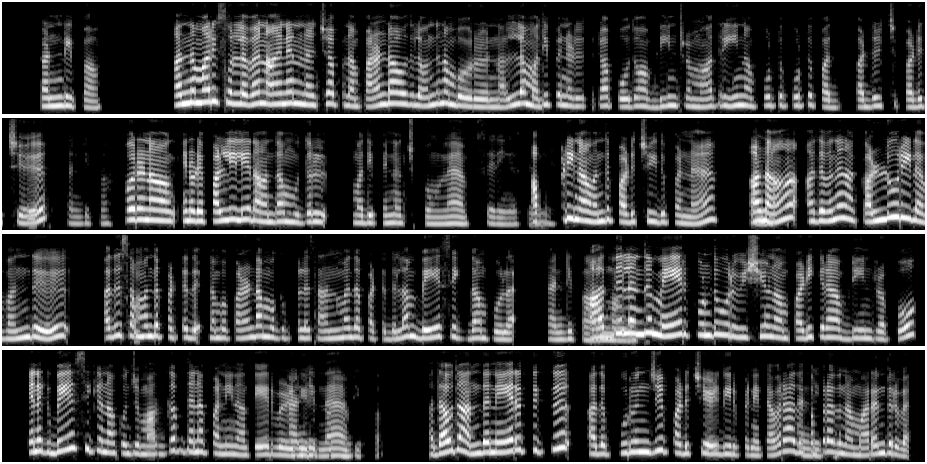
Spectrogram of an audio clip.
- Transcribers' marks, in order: in English: "பேசிக்"; in English: "பேசிக்"; in English: "மக்அப்"
- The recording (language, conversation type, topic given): Tamil, podcast, நீங்கள் கல்வியை ஆயுள் முழுவதும் தொடரும் ஒரு பயணமாகக் கருதுகிறீர்களா?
